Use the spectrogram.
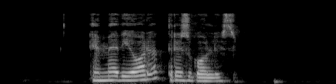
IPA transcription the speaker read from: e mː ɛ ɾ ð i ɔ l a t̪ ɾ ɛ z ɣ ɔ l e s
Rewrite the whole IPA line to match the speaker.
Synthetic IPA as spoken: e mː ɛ ð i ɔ ɾ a t̪ ɾ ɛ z ɣ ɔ l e s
